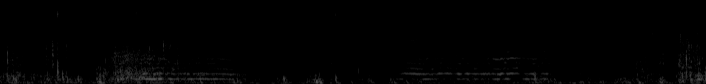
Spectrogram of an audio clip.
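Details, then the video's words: Honey bees foraging among lavender on an early summer morning before 7:30, during a lavender honey harvest, with many insects flying about; two faint, droning, steady-pitched buzzing passes swell and fade as insects fly close. "Et si on se tait un petit peu, je vais vous laisser un peu avec ce son des abeilles et nous on va les récolter."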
